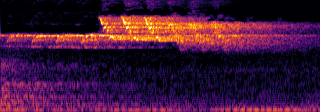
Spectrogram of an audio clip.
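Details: Young male Double-collared Seedeater (coleiro) in training, tutored with the 'Capricho' tape to learn the tui-tui zero zero song; a fairly short phrase: a steady high whistled tone that jumps to a higher, brighter sustained note, over faint low hum.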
